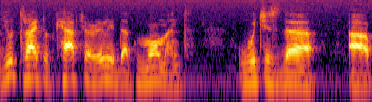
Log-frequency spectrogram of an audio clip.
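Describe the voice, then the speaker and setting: A man talks at a moderate pace with a medium pitch. His voice is somewhat breathy, with ordinary pitch variation. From Yugoslavia. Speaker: news photographer. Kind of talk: TV interview. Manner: halting, many fillers.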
